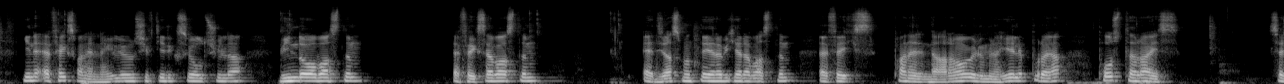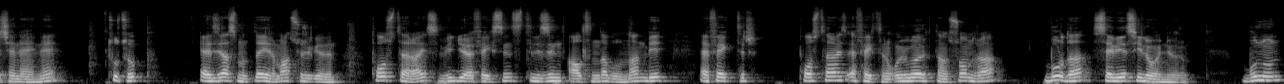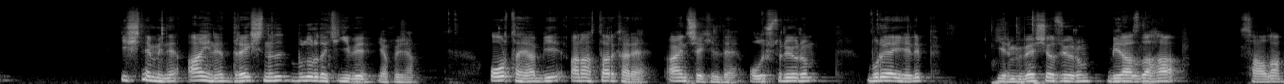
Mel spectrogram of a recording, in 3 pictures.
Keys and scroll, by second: 0.7 shift+7, 10.4-12.5 typing, 35.3-36.3 typing.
